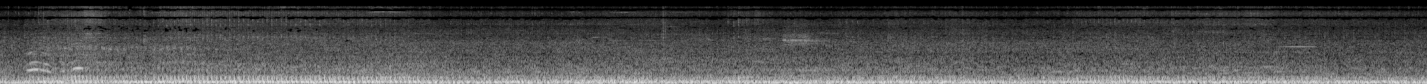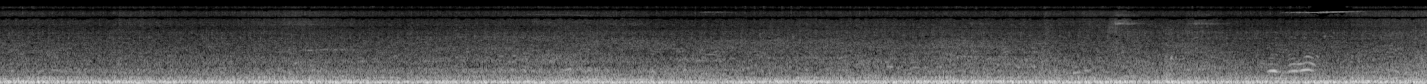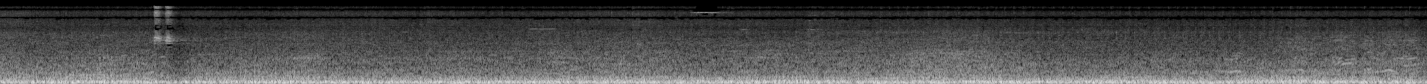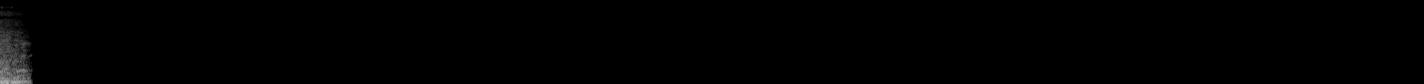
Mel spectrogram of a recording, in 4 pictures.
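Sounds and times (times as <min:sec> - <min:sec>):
street traffic rumble: 0:00.0 - 0:43.2
voices: 0:00.0 - 0:43.2.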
